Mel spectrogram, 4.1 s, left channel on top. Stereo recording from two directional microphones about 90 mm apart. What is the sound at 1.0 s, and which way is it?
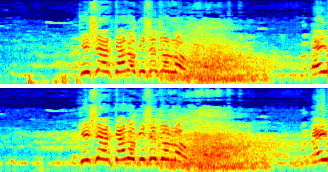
A woman's voice, 40° left (ahead or behind).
